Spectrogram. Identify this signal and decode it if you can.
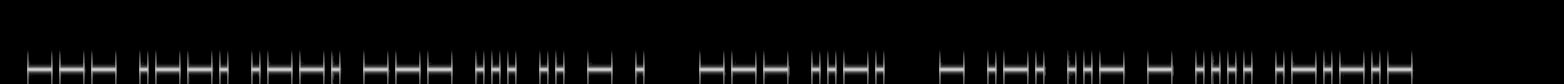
Morse code, heard as a keyed tone, about 15 wpm, 700 Hz. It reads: OPPOSITE OF TRUTH.
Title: Sentences from Top 1300 Words 15wpm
